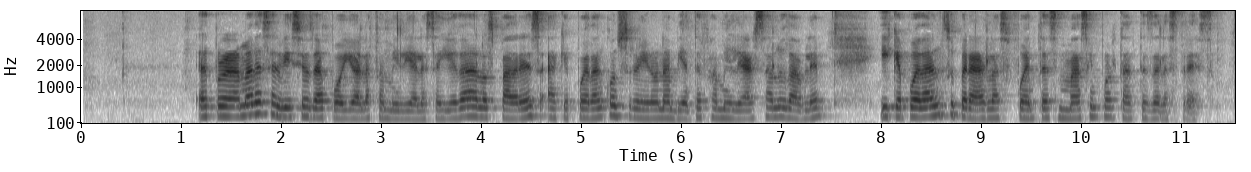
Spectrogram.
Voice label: Spanish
